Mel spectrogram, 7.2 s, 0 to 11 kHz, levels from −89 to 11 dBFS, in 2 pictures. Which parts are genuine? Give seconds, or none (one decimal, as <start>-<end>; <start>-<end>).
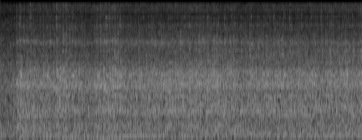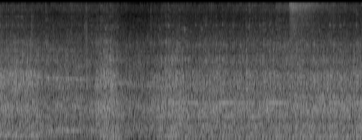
0.0-7.2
